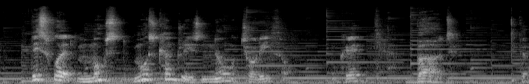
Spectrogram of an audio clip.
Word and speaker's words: chorizo: This word, most countries know chorizo, okay, but the pronunciation, oh man, it's so bad. Now I'm saying chorizo because I'm making the Z into a th, okay?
